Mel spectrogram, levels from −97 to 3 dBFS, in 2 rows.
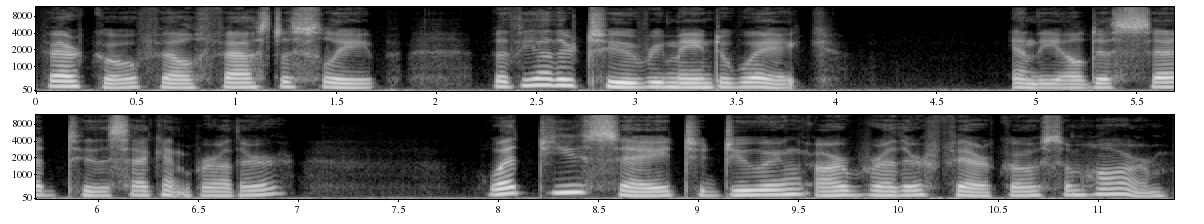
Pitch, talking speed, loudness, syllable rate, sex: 180 Hz, 155 wpm, -18 LUFS, 4.5 syllables/s, female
